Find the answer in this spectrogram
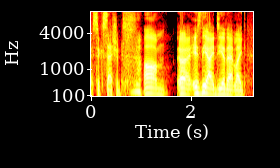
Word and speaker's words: Succession: after not pronouncing so I keep saying secession but I know it's a succession um is the idea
